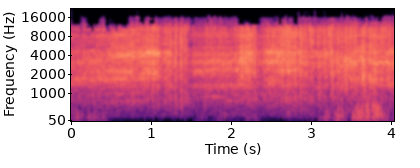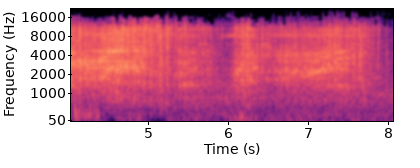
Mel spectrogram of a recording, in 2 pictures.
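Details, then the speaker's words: Restored 20-year-old Tamiya M-03L RC Mini Cooper, 2003 model, first proper drive test on tarmac after restoration, tyres struggling for grip; even electric whirr rising and falling with throttle, light tyre scrabble, no clicks or grinding, normal running. "okay so it works so yeah very happy with how it drives so far"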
